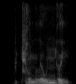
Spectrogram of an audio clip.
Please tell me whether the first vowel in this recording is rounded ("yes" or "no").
yes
